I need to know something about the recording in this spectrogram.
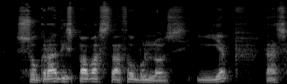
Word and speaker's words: Papastathopoulos: Number 1, Socrates Papastathopoulos. Yep, that's how you pronounce it.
